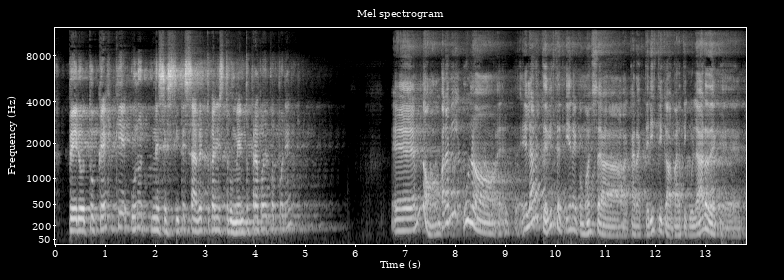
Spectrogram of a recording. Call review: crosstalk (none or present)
none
